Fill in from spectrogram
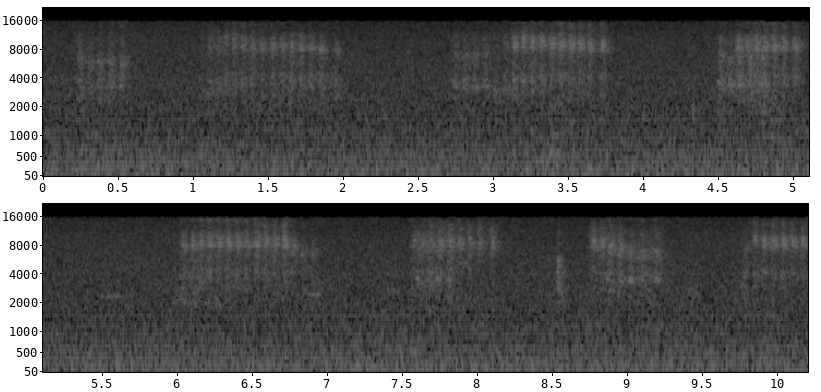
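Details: Hooded Oriole family of three fledglings and an adult female that feeds them insects and regurgitated food, in a side yard west of Santa Barbara, California, August. Harsh, raspy high chatter bursts, each under a second, repeated over steady low background hum.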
